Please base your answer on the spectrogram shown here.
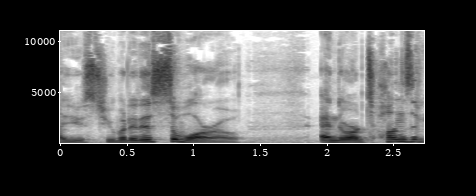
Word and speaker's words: saguaro: advantage number 34 is saguaro national park many pronounces saguaro as i used to but it is saguaro and there are tons of cacti here the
